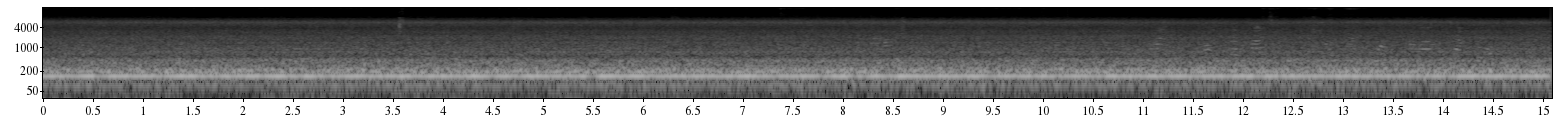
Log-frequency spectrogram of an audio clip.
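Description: Jet airliner engines at takeoff thrust during the takeoff roll, heard from inside the cabin: a loud, steady roar with a strong low hum underneath.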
